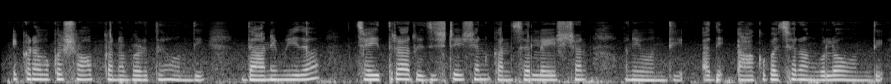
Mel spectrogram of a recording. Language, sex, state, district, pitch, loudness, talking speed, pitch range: Telugu, female, Telangana, Mahabubabad, 215 Hz, -15 LUFS, 110 wpm, 205-225 Hz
